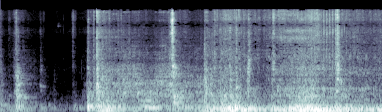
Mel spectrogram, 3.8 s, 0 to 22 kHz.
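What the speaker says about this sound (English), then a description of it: "So that's kind of how I would expect a Model A to start on a warm day or a cold day." A 1929 Ford Model A engine on a cold morning, set with retarded timing and some throttle, catches after a few brief knocks and settles into a steady, fairly loud low running rumble.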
